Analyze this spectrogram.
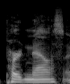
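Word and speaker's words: Pedernales: Is it Perdinales? Am I saying that right? – Perdinales. – Okay, yeah. Perdinales.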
